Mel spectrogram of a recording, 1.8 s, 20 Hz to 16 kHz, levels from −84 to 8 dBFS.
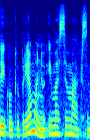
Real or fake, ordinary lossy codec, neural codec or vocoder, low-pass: real; MP3, 96 kbps; none; 14.4 kHz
